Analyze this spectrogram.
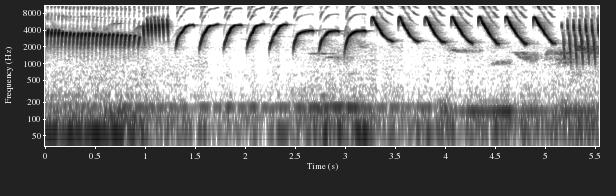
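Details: Canary song for coaching other canaries to sing; opens with a buzzy trill, then evenly spaced rising whistled notes roughly four per second, followed by downslurred whistles and a closing trill.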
